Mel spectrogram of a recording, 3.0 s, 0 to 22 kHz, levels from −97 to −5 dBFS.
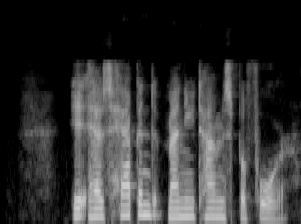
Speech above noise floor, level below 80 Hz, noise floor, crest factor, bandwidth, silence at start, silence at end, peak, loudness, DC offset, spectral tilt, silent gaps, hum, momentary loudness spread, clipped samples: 33 dB; -68 dBFS; -62 dBFS; 20 dB; 7.2 kHz; 0.7 s; 0.2 s; -10 dBFS; -30 LUFS; under 0.1%; -5.5 dB/octave; none; none; 7 LU; under 0.1%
